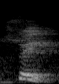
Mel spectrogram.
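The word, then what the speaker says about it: 說: 그런데 그 기술로 뭐 검술이라든지 이런 것들로 해서 여기서는 이걸 설로 읽으면 안 됩니다. 한문으로 읽을 때도 새라고 읽어요. 유세한 거예요. 중국 발음으로도 쏘가 아니고 그쵸, 쇠 이렇게 발음해야 되는데 위나라 원군에게 유세를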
